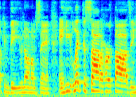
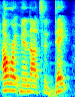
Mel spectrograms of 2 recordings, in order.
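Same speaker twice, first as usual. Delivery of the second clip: ordinary talk, nothing marked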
